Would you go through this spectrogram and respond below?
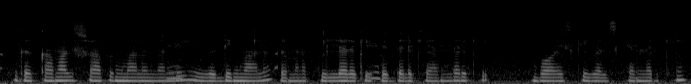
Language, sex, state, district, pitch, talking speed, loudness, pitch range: Telugu, female, Telangana, Karimnagar, 165 Hz, 155 wpm, -42 LUFS, 160-170 Hz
